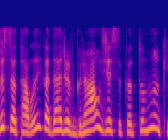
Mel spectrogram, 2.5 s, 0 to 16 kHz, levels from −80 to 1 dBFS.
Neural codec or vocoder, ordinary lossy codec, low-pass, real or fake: codec, 16 kHz, 0.8 kbps, ZipCodec; MP3, 64 kbps; 7.2 kHz; fake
